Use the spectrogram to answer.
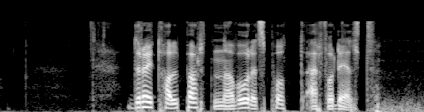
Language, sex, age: Norwegian, male, 23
